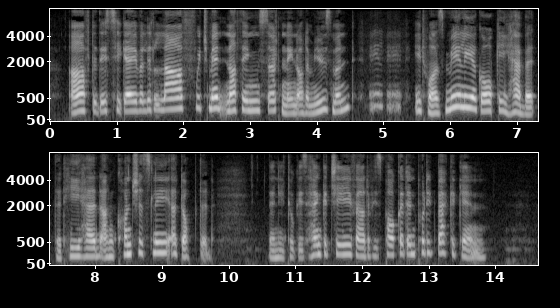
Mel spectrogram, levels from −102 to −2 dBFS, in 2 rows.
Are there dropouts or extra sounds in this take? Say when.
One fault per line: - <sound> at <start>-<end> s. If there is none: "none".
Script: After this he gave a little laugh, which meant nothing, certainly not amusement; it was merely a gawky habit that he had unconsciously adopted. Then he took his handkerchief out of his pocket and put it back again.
- laugh at 4.8-5.3 s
